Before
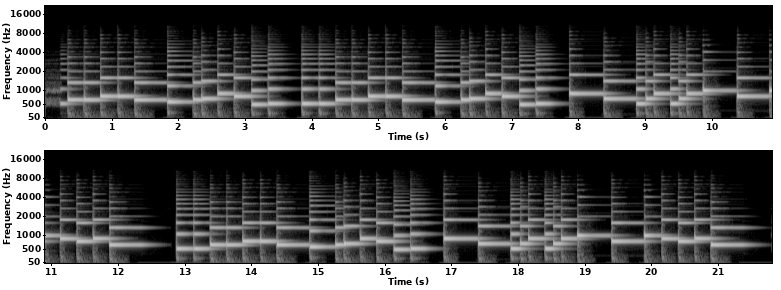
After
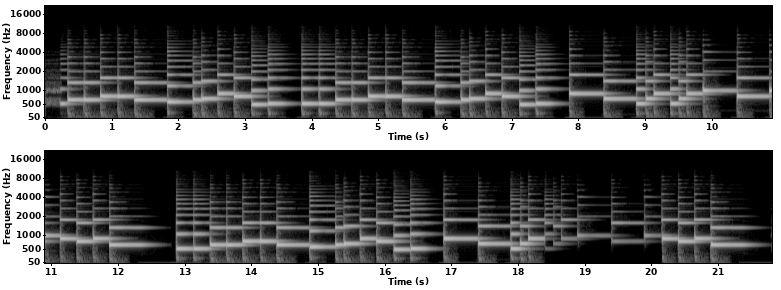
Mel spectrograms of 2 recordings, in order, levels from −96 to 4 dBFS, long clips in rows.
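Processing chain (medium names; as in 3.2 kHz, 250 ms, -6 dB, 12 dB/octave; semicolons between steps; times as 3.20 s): in parallel at -3 dB: compression, threshold -31 dBFS, peak gain reduction 11 dB; 18.39–20.16 s: on the sum: ladder high-pass 1.2 kHz, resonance 30%; trim -4.5 dB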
